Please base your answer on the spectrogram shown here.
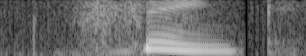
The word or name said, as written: Synch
